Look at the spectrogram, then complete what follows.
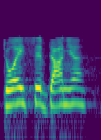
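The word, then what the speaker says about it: doi civ dania (до свидания): Rigor mortis, lights out, curtain drop, mic drop, peace, adios, sayonara, au revoir, or a language that you all understand, doi civ dania. Did I say that right, Mr. Parnas? – Yes.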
